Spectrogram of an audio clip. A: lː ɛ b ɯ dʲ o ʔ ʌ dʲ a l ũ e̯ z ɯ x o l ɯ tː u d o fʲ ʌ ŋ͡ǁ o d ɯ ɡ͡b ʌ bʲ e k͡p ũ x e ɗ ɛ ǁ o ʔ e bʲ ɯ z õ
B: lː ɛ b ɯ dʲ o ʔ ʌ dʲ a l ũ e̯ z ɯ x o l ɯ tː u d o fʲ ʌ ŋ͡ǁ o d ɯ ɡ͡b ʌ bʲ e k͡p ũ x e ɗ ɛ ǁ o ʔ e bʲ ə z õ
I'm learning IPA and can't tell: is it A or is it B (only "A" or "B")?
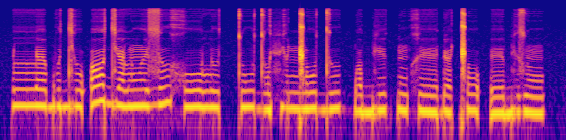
A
